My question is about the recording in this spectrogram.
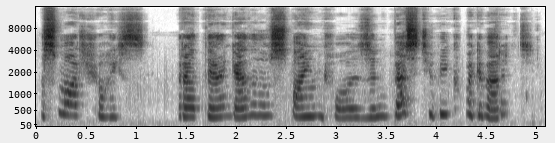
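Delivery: a hint of a kindly seamstress. Voices the Seamstress character.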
